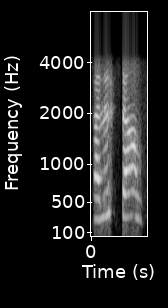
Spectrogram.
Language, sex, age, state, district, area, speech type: Telugu, female, 30-45, Andhra Pradesh, Nellore, urban, conversation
